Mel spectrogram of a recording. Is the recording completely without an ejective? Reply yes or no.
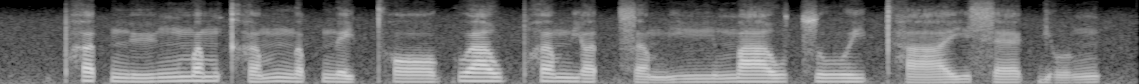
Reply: yes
